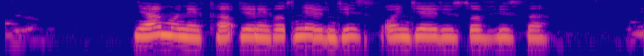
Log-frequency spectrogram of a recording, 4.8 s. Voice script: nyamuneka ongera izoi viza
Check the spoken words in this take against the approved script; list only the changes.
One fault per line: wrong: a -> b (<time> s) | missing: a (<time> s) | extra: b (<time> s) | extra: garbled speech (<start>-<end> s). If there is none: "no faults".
extra: garbled speech (1.8-2.9 s)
